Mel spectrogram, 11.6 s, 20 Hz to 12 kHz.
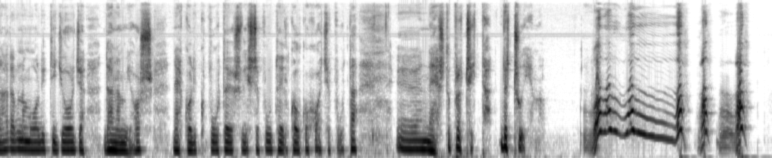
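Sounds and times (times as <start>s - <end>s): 
speech: 0.0s - 8.1s, 8.7s - 9.3s, 10.5s - 11.2s
dog barking sharply: 8.8s - 11.3s.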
